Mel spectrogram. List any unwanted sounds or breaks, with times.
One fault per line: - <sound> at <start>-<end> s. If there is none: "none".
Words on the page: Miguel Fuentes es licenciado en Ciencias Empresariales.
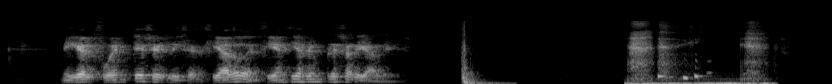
- thud at 4.6-5.2 s
- laugh at 6.2-7.8 s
